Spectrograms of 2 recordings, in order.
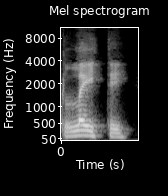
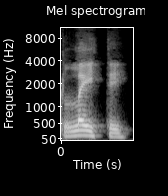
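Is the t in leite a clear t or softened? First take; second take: clear t; clear t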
